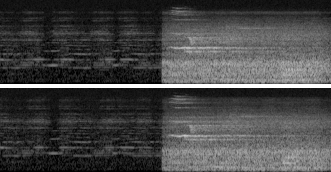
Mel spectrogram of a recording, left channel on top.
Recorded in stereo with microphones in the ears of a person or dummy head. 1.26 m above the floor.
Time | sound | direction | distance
1.6 | a bird | 20° left (ahead or behind) | 2.5 m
